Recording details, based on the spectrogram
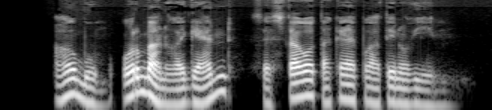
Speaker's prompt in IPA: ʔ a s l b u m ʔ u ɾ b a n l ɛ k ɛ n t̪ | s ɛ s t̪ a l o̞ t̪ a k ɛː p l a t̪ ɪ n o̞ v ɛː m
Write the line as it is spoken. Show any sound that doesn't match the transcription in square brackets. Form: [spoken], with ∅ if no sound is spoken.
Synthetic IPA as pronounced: ʔ a [∅] l b u m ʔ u ɾ b a n l ɛ [ɡ] ɛ n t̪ | s ɛ s t̪ a l o̞ t̪ a k ɛː p l a t̪ ɪ n o̞ v [iː] m

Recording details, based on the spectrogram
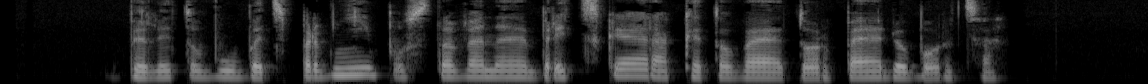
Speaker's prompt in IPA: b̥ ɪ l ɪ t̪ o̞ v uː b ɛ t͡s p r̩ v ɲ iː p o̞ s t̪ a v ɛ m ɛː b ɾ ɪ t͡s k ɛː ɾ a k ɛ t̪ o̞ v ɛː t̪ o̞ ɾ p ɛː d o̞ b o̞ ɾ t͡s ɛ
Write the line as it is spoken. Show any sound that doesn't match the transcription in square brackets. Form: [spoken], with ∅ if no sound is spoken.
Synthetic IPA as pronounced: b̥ ɪ l ɪ t̪ o̞ v uː b ɛ t͡s p r̩ v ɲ iː p o̞ s t̪ a v ɛ [n] ɛː b ɾ ɪ t͡s k ɛː ɾ a k ɛ t̪ o̞ v ɛː t̪ o̞ ɾ p ɛː d o̞ b o̞ ɾ t͡s ɛ

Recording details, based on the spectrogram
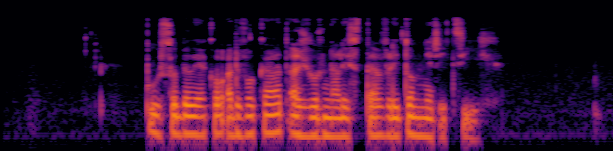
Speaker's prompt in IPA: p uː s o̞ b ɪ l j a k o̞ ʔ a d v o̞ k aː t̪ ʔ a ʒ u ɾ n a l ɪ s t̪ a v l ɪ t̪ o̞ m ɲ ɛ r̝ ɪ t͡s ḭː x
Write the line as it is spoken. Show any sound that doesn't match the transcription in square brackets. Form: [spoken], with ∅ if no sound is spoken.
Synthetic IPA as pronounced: p uː s o̞ b ɪ l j a k o̞ ʔ a d v o̞ k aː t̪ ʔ a ʒ u ɾ n a l ɪ s t̪ a v l ɪ t̪ o̞ m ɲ ɛ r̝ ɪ t͡s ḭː x

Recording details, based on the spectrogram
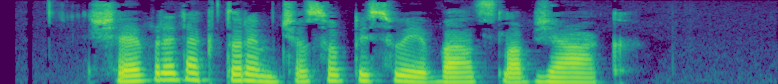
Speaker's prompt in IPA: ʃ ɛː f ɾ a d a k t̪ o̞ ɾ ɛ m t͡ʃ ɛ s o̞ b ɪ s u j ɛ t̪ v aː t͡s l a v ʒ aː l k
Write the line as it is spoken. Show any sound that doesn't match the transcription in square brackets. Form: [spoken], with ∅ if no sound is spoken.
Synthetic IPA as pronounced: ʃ ɛː f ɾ [ɛ] d a k t̪ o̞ ɾ ɛ m t͡ʃ [a] s o̞ [p] ɪ s u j ɛ [∅] v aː t͡s l a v ʒ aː [∅] k

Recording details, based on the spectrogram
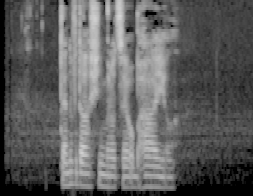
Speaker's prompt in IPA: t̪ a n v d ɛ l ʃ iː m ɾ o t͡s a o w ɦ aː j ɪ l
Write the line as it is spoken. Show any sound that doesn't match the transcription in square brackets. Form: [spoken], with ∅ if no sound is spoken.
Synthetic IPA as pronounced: t̪ [ɛ] n v d [a] l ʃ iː m ɾ o t͡s [ɛ] o [b] ɦ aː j ɪ l

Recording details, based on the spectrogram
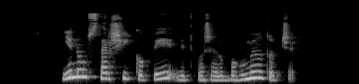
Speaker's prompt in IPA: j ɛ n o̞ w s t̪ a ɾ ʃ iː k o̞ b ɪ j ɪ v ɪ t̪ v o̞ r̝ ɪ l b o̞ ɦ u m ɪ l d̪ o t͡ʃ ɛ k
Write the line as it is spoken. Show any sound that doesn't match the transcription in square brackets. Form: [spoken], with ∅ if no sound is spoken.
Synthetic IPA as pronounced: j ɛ n o̞ w s t̪ a ɾ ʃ iː k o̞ [p] ɪ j ɪ v ɪ t̪ v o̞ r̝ ɪ l b o̞ ɦ u m ɪ l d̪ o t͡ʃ ɛ k

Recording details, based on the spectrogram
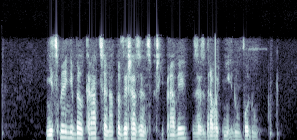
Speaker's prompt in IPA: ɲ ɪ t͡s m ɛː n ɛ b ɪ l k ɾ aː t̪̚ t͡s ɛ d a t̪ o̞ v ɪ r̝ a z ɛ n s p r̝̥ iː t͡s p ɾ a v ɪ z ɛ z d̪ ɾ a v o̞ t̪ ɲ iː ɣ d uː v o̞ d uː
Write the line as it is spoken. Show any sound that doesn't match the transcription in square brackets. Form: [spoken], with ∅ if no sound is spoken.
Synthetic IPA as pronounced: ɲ ɪ t͡s m ɛː [ɲ] ɛ b ɪ l k ɾ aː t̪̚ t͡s ɛ [n] a t̪ o̞ v ɪ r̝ a z ɛ n s p r̝̥ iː [∅] p ɾ a v ɪ z ɛ z d̪ ɾ a v o̞ t̪ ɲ iː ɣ d uː v o̞ d uː

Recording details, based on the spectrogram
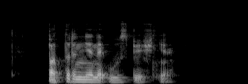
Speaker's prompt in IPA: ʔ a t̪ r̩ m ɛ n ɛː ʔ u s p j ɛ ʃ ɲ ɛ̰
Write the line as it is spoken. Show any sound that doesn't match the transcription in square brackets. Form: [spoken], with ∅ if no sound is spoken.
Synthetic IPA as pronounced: [p] a t̪ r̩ [ɲ] ɛ n [ɛ] ʔ [uː] s p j ɛ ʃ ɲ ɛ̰

